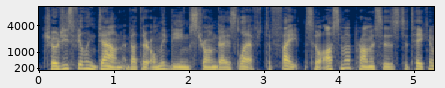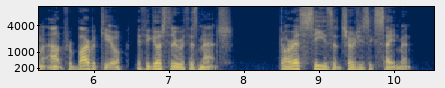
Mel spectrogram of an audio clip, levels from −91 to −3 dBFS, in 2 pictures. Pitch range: 130-150 Hz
